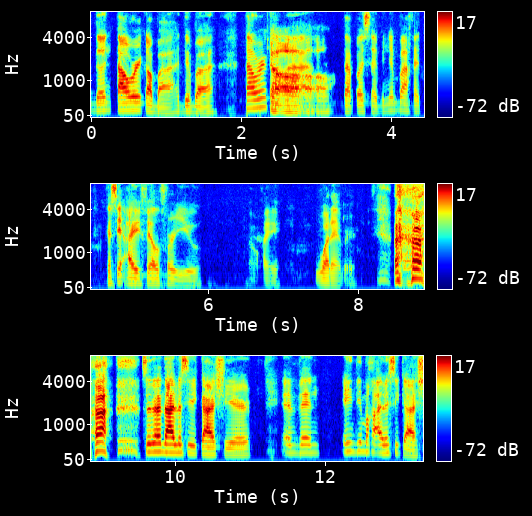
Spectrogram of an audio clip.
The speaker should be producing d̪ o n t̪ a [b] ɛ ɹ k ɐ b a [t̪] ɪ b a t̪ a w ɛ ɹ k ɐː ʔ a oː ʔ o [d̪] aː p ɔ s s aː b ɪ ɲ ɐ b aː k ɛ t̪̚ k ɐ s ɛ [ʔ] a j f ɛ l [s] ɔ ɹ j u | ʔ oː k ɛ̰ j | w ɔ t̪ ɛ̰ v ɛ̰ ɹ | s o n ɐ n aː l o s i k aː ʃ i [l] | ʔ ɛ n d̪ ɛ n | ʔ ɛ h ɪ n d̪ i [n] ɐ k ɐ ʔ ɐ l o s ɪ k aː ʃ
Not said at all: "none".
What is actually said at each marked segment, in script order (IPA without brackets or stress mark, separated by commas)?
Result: w, d̪, t̪, ʔ, f, ɹ, m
